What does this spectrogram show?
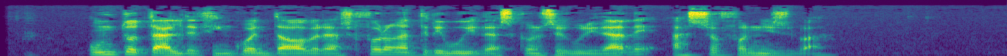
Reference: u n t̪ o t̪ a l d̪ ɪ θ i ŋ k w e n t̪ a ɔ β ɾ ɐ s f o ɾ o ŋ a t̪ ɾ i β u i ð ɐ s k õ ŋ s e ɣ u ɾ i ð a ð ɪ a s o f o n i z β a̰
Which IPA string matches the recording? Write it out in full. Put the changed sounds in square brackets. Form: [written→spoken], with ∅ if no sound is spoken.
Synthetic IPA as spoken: u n t̪ o t̪ a l d̪ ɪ θ i ŋ k w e n t̪ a ɔ β ɾ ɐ s f o ɾ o ŋ a t̪ ɾ i β u i ð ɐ s k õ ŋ s e ɣ u ɾ i ð a ð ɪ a s o f o n i z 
